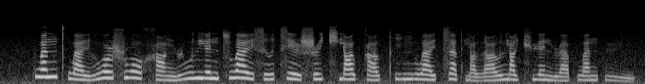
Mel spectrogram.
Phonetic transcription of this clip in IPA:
k w a˥ n t̪ʰ w a˨˩ ɪ̯ l w ɔ˥˧ ʂ w ɔ˥˩ x ɑ˨˩ ŋ ɻ u˥ l j ɛ˥˧ n t͡s w a˥˩ ɪ̯ s ɹ̩˧˥ t͡s e˥˩ ɪ̯ ʂ ɻ̩˥ t͡ɕʰ j ɑ˥ ʊ̯ k ɑ˧˥ ʊ̯ t̪ʰ i˥ ŋ l w a˥˧ ɪ̯ t͡s ä˥˩ t̪ʰ j ɑ˩ ʊ̯ l ɑ˧˥ ʊ̯ l j ɑ˧ ʊ̯ t͡ɕʰ ɥ ɛ˥˩ n ɻ ä˧˥ p w a˥ n p y˥˩ n

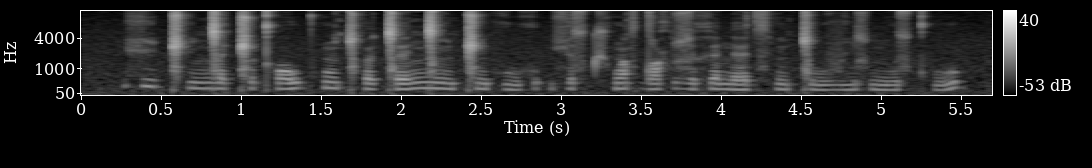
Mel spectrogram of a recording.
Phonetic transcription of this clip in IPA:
x i ǁʰ i ŋ͡ǀ ɛ ǁ ə kʰ ɔ w pʰ ũ ǀʰ œ ǀ ɛ ŋ͡ǀ ĩ ǁ ĩ f u x | ç œ s t͡ʃʰ ũ s dˤ u x ɮ ə x ɛ n ɛ t͡sʰ ĩ ǀ u v i ɬ ɲ u s kʰ u

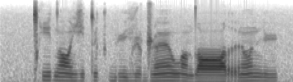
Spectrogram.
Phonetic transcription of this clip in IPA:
ǀʰ i d ɔ̃ː ʑ i t u t͡ʃ b yː vʲ ɔ ɖ͡ʐ œ̃ː w ɔ̃ d̪ ɑː r õ n y

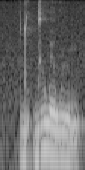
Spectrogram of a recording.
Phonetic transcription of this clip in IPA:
d u ʔ d ɨ w e w ʉ m

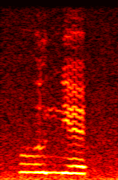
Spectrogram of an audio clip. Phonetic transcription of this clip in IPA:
ɦ o l mʲ ɛ

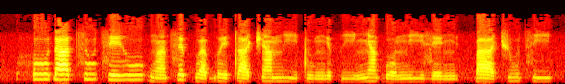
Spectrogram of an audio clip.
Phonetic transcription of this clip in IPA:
h oː˦ ɗ a˦ t͡s u˦ t͡s e˦ ɣ uː˦ ɡʷ ã˨ t͡s ɛ˦ kʷ a˨ ɡʷ e˦˨ t a˦˨ t͡ʃ ã˦ m iː˦˨ t u˨ ŋ e˨ p iː˨ ɲ ã˦ ɓ o˨ n iː˨ z e˨ ŋ ɪ˨ k͡p a˦˨ t͡ʃ u˦ t͡s i˦

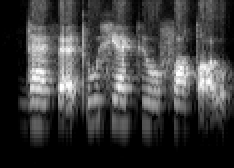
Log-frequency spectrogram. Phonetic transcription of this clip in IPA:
d æ˥˧ θ æ̰˥ tʼ u˥ xʲ æ˥ kʲ o˥˧ f ɒ˥˧ tˤ o̰˩˧

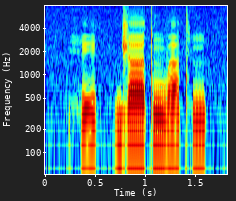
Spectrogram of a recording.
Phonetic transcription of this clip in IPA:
h e˨ | d͡ʒ aː˦ t ũ˦˨ β a˨ tʰ ĩ˦

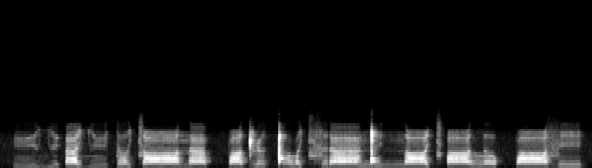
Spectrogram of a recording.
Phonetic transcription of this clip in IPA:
yː ʎ y ʔ a ʎ yː d ɾ ʌː c ɑː n aː pː ɑ d ɭ ə ɡ͡ǃ ə lˠ e c z ə ɾ aː ŋ͡ǃ y nː ɑː c ʔ ɑː lː ʌː pː ɑː z e

